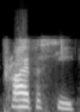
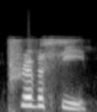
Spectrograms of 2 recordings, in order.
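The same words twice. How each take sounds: First: The word is said with an American pronunciation. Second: The word is said with a British pronunciation. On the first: "I think Americans would say the word privacy" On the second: "from the British English, we would say privacy"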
